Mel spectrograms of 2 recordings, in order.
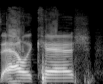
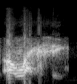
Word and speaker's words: Alecxih: It's It's pronounced Alexi.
